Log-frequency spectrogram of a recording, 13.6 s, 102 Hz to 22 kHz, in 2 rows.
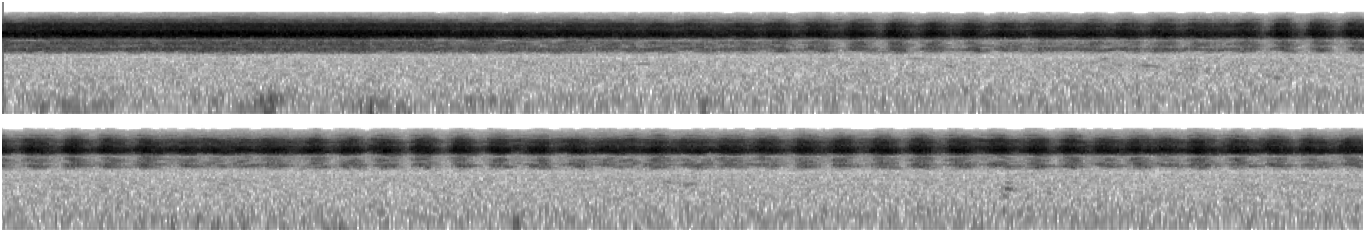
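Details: Cicadas singing in the heat on a desolate Sardinian beach by turquoise water: loud, shrill electric buzz, smooth at first, then breaking into clear rapid pulses about 2.6 per second, with low splashing surf.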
